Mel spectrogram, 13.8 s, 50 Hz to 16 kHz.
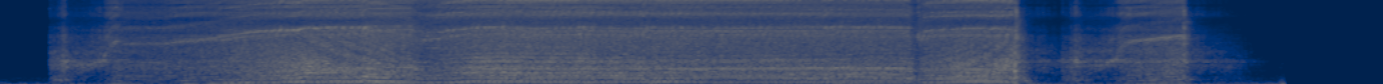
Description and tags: Quadrocopter recorded in a TV studio. Sennheiser MKH416 into Zoom H6.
